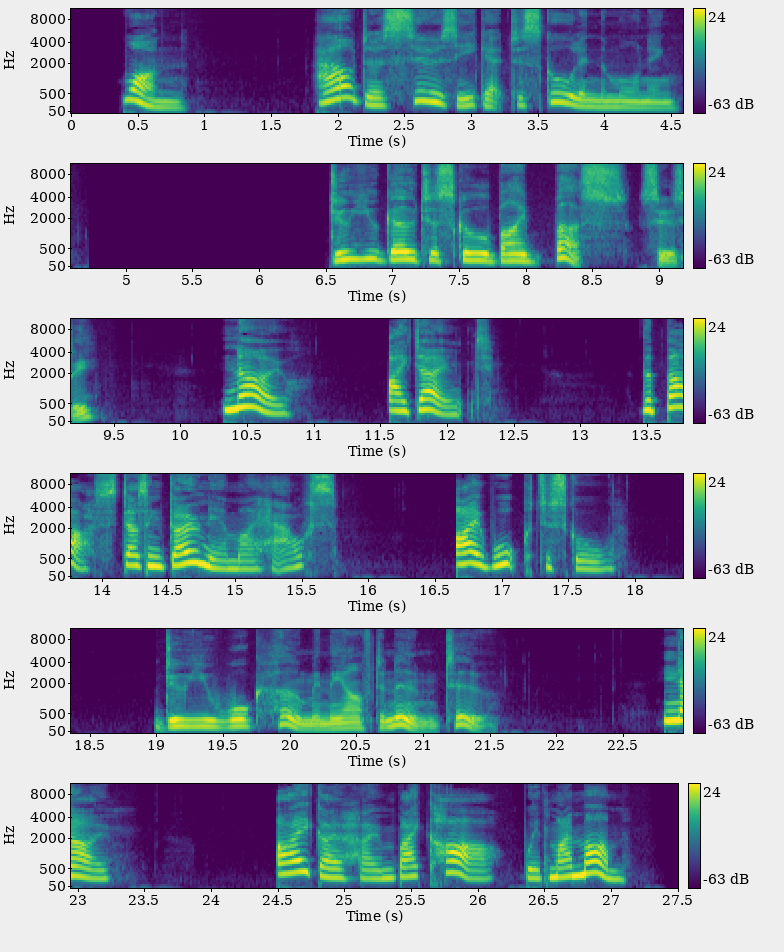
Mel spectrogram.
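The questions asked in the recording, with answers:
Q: How does Susie get to school in the morning?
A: She walks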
